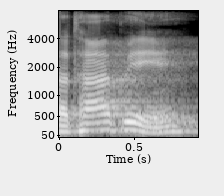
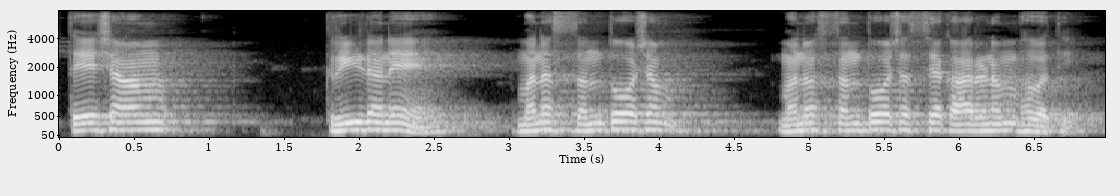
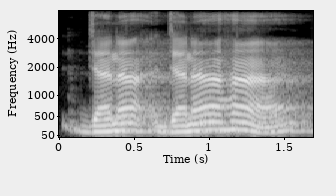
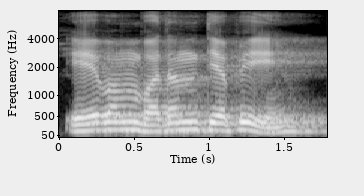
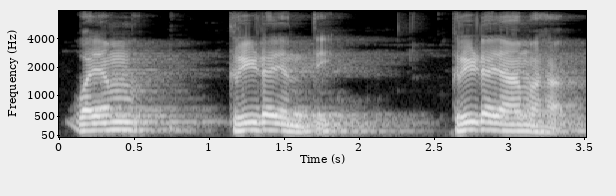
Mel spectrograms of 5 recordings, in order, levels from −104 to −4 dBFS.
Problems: none marked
